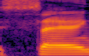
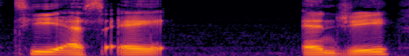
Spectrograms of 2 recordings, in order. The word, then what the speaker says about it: Tsang: I say Sang because it's Tsang. I know I've been mispronouncing it the whole time, but she's like, it's okay.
